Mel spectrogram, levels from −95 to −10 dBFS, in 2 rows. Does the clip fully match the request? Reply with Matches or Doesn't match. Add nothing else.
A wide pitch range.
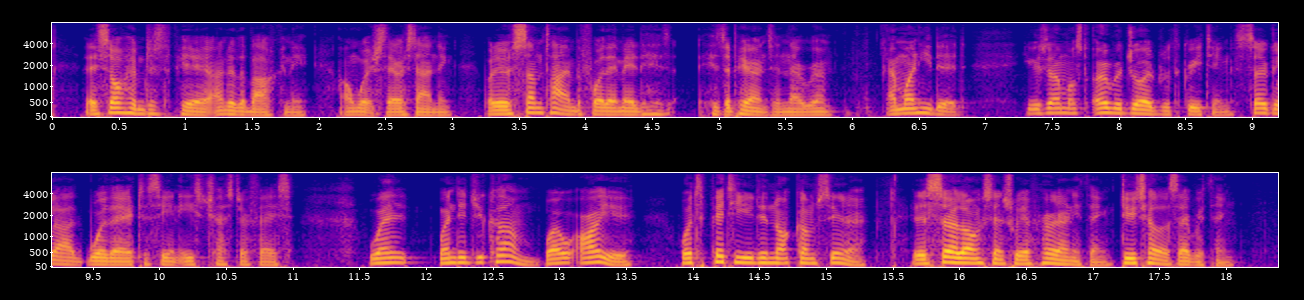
Matches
